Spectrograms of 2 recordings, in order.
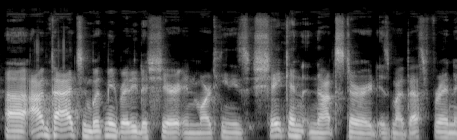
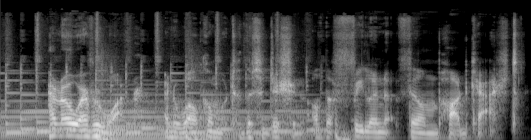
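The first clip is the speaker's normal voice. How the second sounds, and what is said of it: Poor imitation of another person's voice. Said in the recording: “That's a terrible Sean Connery impression”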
